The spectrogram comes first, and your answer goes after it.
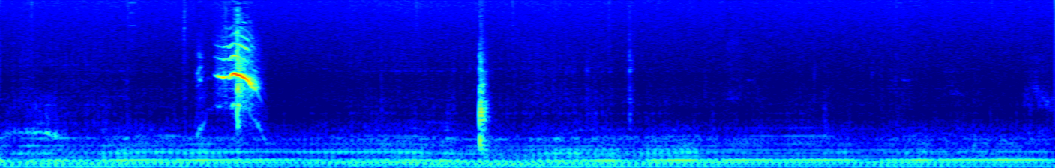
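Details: Kitten protecting its food with a single sharp, falling meow early on, followed by a click and a steady low hum.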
